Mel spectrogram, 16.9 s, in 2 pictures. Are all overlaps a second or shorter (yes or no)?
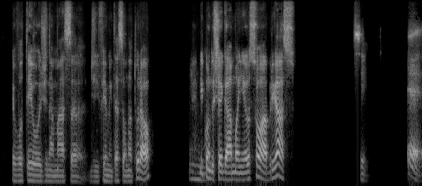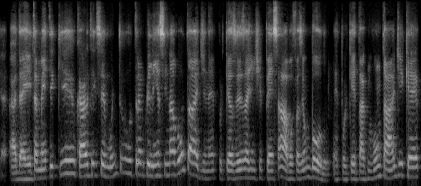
yes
